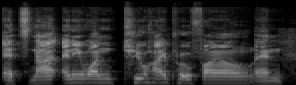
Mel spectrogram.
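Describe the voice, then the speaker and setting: A man hosting a casual wrestling panel chat, animated and joking. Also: medium pitch, a little slow, clean tone. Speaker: podcast host.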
